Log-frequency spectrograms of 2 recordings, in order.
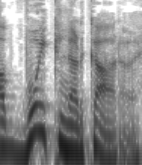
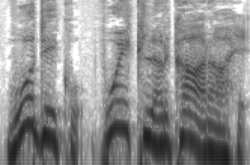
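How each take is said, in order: First: Said in the usual way. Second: Dramatic reading. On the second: Shown as a demonstration. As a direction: make the line a little film scene. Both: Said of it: "تھوڑا سا اس میں ڈرامائی شکل دینی ہے".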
